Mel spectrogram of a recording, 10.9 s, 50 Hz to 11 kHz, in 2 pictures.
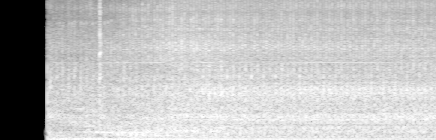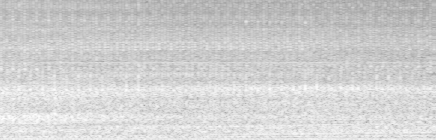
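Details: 2009 Volvo S40 1.6 diesel at idle with a rough, uneven misfire and an odd knocking rattle; the cause was never found.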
